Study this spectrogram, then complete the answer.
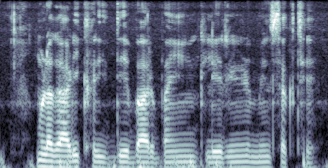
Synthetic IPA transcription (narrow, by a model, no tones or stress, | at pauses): mʊləɡaːɽiːkʰəɾiːd̪ːeːbaːɾbãɪŋkleːɾĩɽmɪlsəkt̪ʰeː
